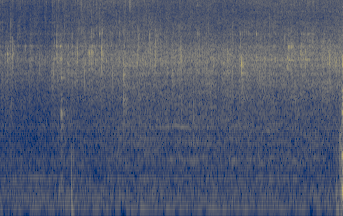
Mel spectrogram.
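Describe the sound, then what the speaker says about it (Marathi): Fish sizzling as it fries in oil in a pan, a soft, continuous crackling hiss at moderate loudness with a few faint pops and no voices. "आता मी तेल घालते. आता आपण मच्छी फ्राय करू."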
